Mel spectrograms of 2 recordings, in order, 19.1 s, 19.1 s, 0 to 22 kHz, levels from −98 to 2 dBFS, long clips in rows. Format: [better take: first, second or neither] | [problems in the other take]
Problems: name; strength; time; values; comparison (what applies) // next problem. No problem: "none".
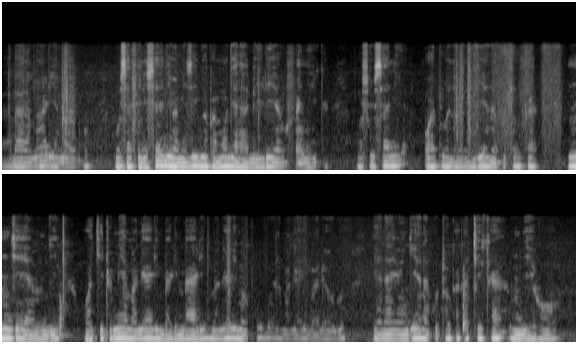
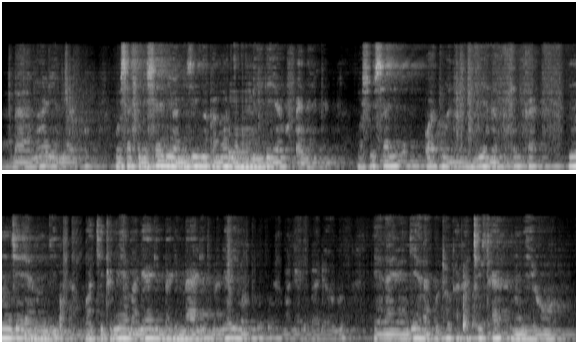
first | noise reduction (neural separator model SepFormer DNS4)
